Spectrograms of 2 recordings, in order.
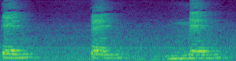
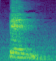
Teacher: So it is front, unrounded vowel between half closed and half open.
